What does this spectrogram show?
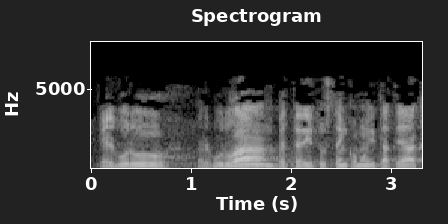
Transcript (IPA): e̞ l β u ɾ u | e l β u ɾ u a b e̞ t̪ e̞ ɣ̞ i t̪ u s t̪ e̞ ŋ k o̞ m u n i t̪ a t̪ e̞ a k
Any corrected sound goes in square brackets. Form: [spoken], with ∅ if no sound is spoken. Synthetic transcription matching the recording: e̞ l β u ɾ u | e l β u ɾ u a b e̞ t̪ e̞ [ð̞] i t̪ u s t̪ e̞ ŋ k o̞ m u n i t̪ a t̪ e̞ a k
